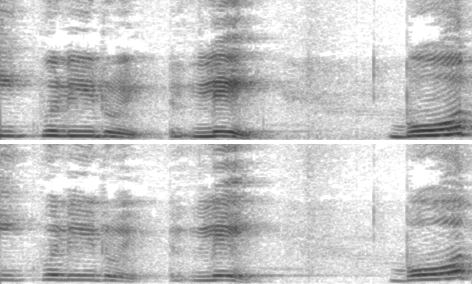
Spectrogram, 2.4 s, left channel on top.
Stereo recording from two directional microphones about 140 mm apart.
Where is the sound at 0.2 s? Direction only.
35° left (ahead or behind).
